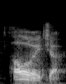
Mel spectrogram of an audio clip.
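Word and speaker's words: Holowaychuk: Does anybody know how to pronounce his last name? Holloway Chuck. Holloway Chuck, that's it.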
